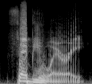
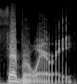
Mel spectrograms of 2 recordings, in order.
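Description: First: The first r sound is left out. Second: The first r sound is clearly pronounced. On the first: "does have an R in it. But for some reason, it still comes out February" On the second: "the correct pronunciation would be February"

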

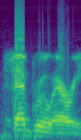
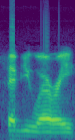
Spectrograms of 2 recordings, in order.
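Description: First: The first R sound is clearly pronounced. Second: The first R sound is dropped. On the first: The speaker calls it right. "February is the way it should be said" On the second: The speaker calls it wrong. "it's not February"

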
